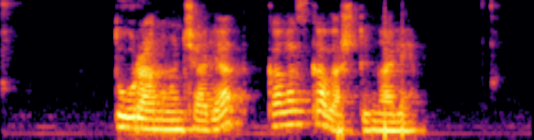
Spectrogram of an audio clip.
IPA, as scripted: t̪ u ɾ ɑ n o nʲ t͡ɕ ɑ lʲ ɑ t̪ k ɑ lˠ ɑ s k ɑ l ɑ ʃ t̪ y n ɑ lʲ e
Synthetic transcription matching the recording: t̪ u ɾ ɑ n o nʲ t͡ɕ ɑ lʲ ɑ t̪ k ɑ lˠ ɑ s k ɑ l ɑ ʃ t̪ y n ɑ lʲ e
